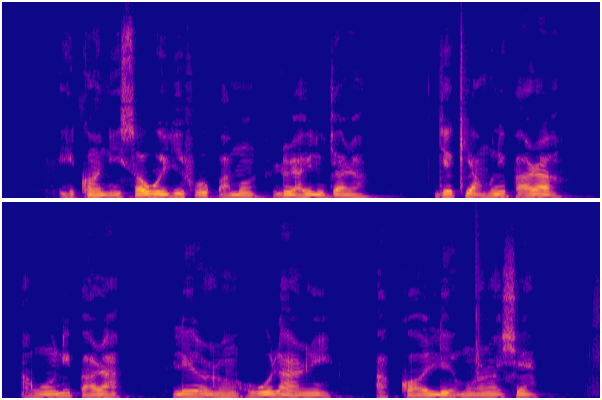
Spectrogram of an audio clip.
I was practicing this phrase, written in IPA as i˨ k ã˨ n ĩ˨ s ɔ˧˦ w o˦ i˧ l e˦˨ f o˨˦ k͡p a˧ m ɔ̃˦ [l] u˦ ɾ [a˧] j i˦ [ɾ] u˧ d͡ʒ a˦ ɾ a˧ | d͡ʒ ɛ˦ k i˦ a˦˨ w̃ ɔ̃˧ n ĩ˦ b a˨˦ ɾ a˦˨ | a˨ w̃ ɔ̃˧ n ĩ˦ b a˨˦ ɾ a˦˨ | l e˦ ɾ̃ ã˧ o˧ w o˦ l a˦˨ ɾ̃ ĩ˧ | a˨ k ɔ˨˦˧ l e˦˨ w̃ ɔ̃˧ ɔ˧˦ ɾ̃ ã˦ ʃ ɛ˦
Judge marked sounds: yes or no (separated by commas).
yes, yes, no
